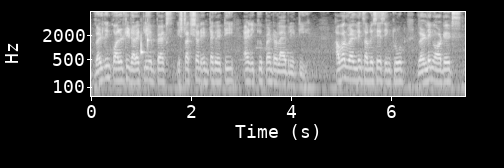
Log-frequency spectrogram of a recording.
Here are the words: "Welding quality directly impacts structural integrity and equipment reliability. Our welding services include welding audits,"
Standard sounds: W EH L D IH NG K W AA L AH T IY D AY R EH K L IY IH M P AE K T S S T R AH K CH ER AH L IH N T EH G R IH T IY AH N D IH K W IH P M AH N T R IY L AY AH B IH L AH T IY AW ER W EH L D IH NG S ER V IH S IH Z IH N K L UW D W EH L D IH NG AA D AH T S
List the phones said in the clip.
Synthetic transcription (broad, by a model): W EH L D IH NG K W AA L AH T IY D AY R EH K L IY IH M P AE K T S S T R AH K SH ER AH N IH N T EH G R IH T IY AH N D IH K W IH P M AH N T R IY L AY AH B IH L AH T IY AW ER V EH L D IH NG S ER V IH S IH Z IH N K L UW D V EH L D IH NG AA D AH T S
